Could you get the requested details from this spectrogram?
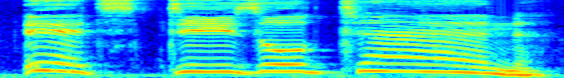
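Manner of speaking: slow, very high gasp of dread; high, drawn-out terrified whisper-cry of the villain's name; in horror. A narrator's reading. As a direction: stretch out the name, frozen with fright. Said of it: "stood still in horror".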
